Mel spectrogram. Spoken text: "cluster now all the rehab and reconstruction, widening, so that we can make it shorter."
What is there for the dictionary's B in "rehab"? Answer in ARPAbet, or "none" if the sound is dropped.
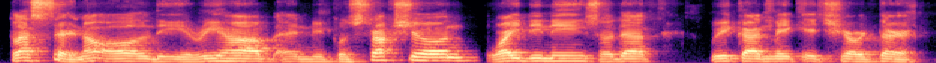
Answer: B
